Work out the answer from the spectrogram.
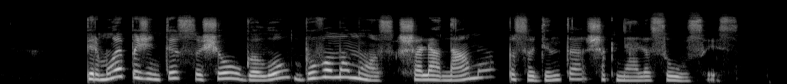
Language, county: Lithuanian, Vilnius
